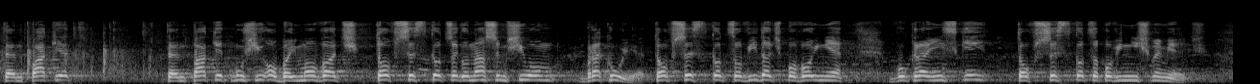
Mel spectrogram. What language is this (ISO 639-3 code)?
pol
